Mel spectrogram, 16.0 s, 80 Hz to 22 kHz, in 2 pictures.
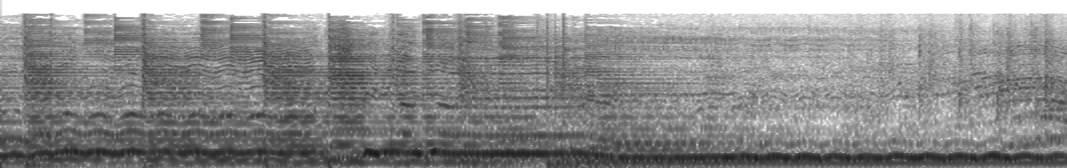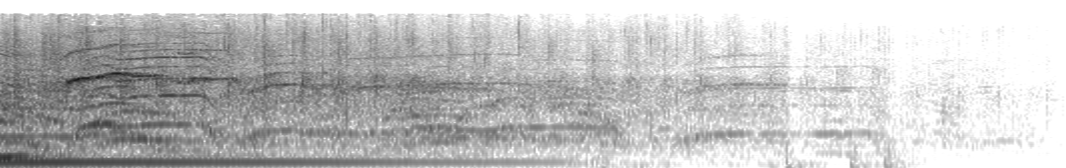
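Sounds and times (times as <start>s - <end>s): audience whooping and cheering: 7.0s - 14.7s.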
